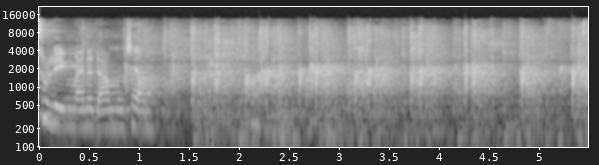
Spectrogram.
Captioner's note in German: Beifall DIE LINKE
